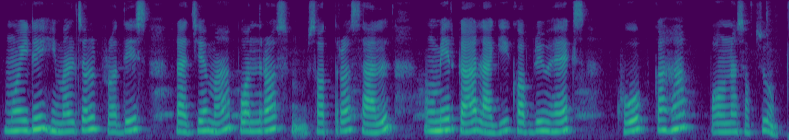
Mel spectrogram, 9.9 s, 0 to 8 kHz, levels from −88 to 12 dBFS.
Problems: background sounds at intervals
